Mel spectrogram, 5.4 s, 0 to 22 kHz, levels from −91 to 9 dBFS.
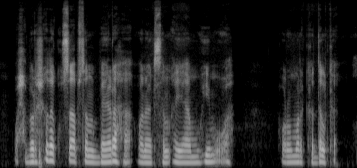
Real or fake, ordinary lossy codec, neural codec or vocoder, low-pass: real; none; none; none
